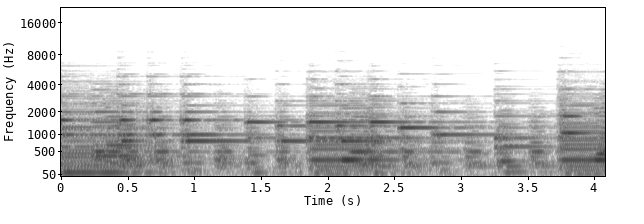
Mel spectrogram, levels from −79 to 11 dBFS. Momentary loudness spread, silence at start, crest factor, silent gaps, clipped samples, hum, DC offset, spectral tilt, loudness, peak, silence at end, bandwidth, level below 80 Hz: 9 LU; 0 s; 16 dB; none; under 0.1%; none; under 0.1%; -8 dB/octave; -18 LUFS; -2 dBFS; 0 s; 6.6 kHz; -36 dBFS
